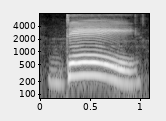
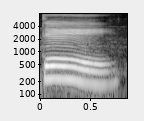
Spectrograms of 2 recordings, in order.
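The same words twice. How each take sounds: First: It is said with a standard English diphthong. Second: It is said with a Singlish long monophthong.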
